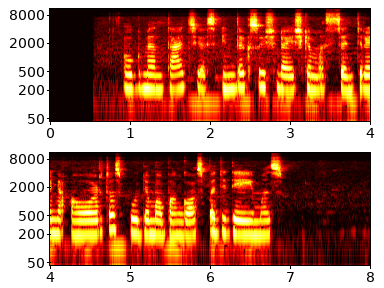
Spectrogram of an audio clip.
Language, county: Lithuanian, Kaunas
